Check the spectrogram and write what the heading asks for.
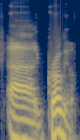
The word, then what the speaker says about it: Grogu: So the last thing we're going to leave you guys with is, Greg, how do you pronounce Baby Yoda's name? Grogu.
